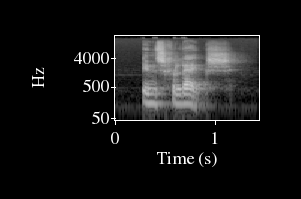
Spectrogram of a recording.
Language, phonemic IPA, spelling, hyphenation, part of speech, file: Dutch, /ˌɪnsxəˈlɛiks/, insgelijks, ins‧ge‧lijks, adverb / interjection, Nl-insgelijks.ogg
- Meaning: likewise (said in reply to a well-wish)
